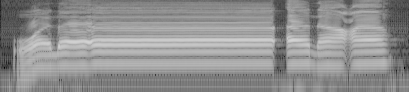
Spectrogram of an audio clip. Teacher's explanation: Ketika kita membacanya dengan diwasolkan, dilanjut kepada kalimat setelahnya, lafadz ana dibaca pendek.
